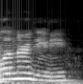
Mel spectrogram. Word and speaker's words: Bella Nardini: I'm here with Bella Nardini today. Is that how you say it? Yep. All right. Bella Nardini.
